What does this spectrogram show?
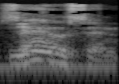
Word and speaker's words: Saosin: Saosin.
